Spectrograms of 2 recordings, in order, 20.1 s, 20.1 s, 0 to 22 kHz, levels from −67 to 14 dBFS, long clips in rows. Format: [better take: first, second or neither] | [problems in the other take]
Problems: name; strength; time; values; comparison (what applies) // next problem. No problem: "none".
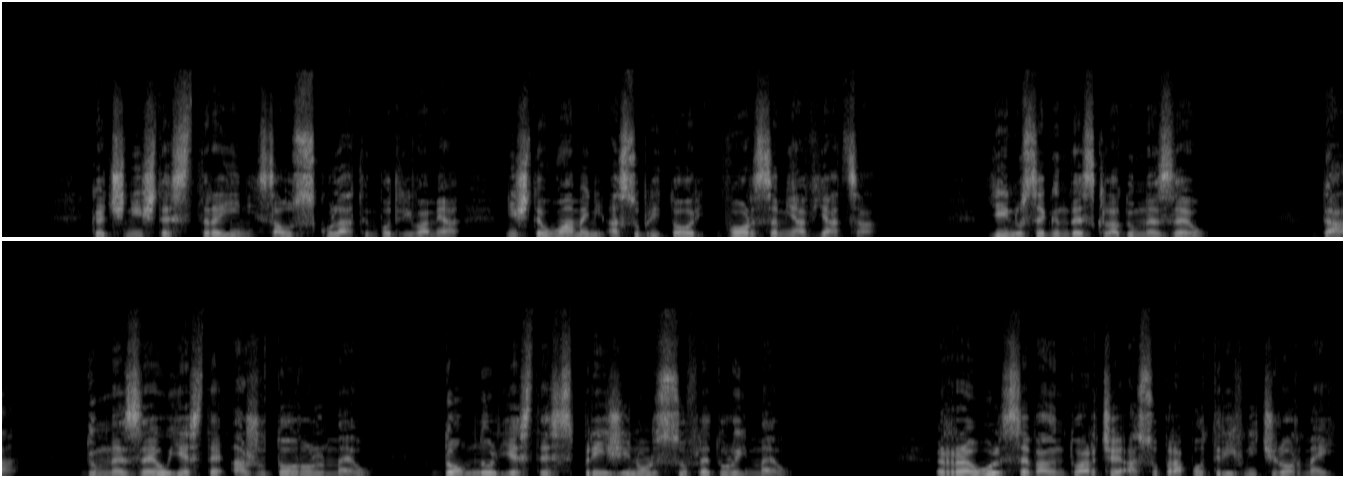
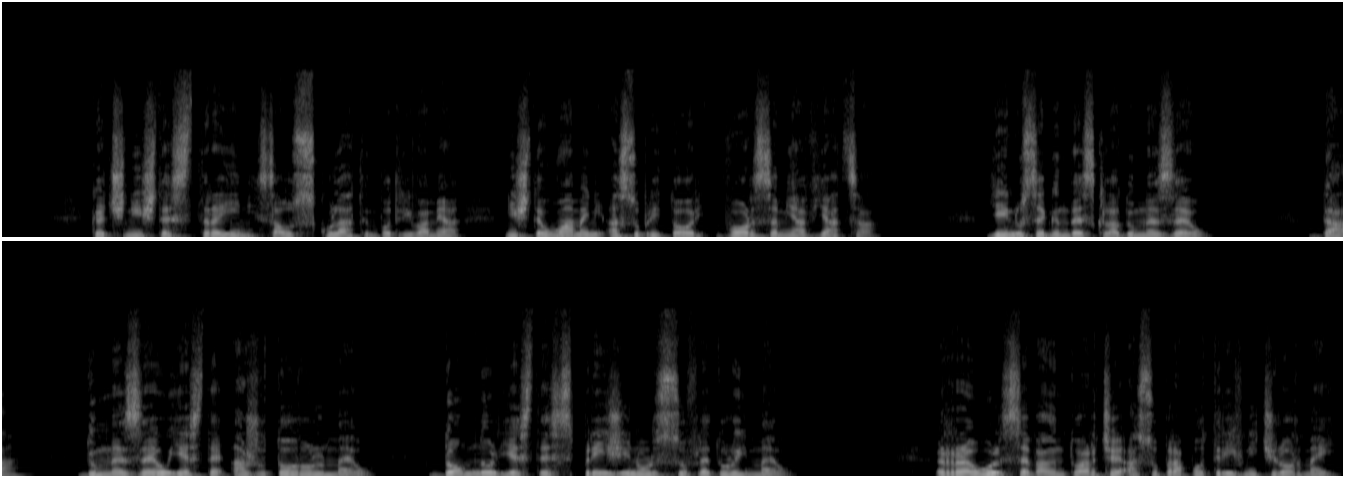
second | thin; somewhat; fading below 400 Hz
